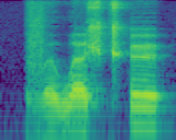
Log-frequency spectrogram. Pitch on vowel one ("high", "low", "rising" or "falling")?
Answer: low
